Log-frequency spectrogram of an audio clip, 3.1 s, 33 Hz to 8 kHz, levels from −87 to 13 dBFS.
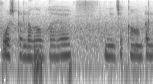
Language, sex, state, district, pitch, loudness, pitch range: Hindi, female, Haryana, Jhajjar, 200 Hz, -21 LUFS, 195-210 Hz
